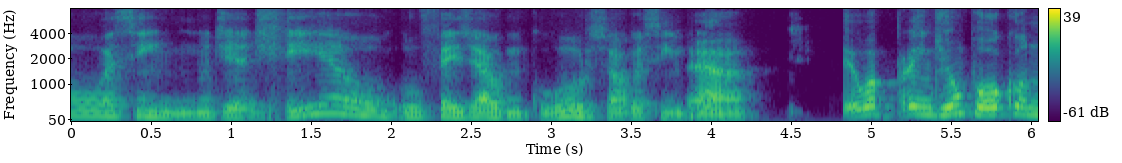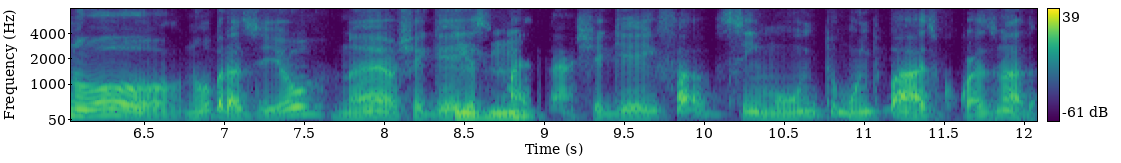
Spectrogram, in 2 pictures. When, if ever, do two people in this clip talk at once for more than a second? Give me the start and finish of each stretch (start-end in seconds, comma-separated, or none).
none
